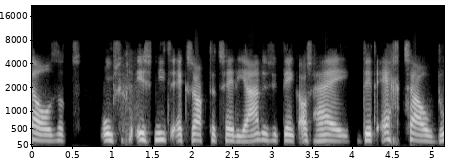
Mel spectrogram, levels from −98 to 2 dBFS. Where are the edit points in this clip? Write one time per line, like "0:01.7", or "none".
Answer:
0:04.0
